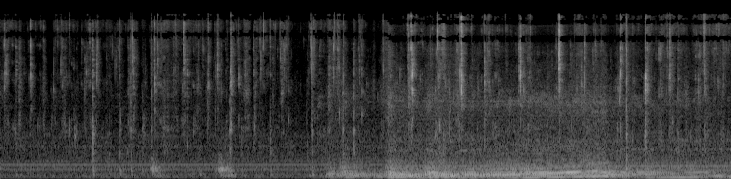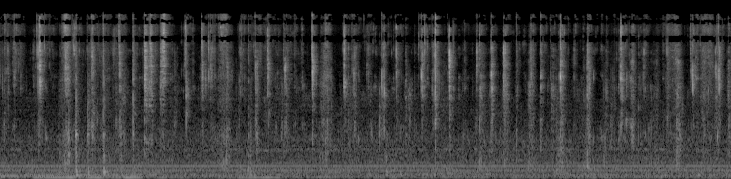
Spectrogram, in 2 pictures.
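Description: Close-up chewing, biting and mouth clicks of two people eating rice with beguni (battered eggplant fritters) and aloo bhaja by hand. A low rumble swells about seven seconds in and fades away by about fourteen seconds, over a faint steady hum.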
